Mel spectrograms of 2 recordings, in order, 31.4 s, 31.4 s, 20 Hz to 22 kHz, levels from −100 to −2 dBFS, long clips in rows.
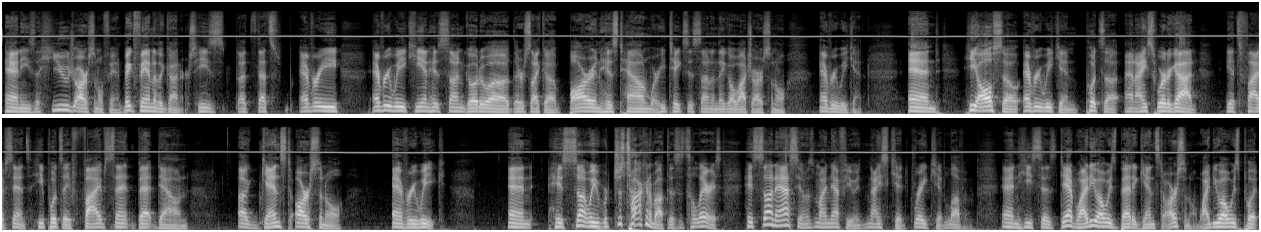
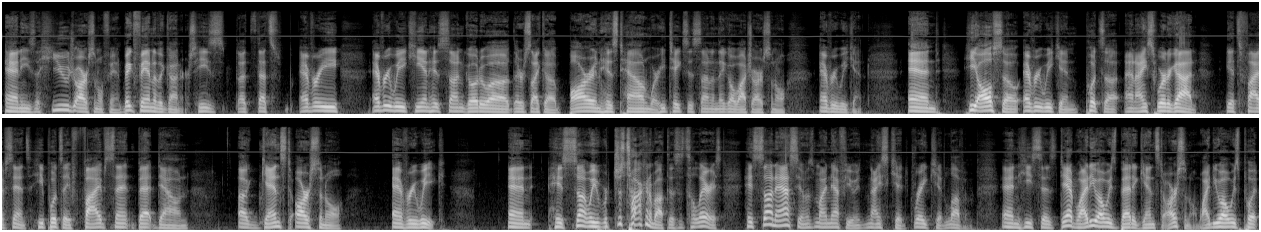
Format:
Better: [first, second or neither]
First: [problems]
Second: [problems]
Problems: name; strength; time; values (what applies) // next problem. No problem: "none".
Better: second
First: high-pitched whine; loud; throughout; 6.5 kHz, 7 dB below the speech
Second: high-pitched whine; faint; throughout; 6.5 kHz, 35 dB below the speech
